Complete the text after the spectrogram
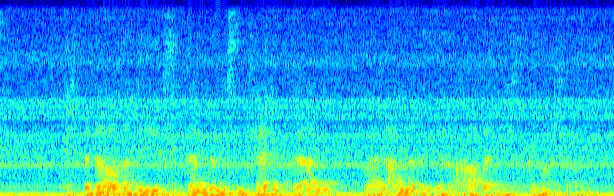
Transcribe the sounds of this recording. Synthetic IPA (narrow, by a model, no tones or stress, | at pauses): ʔɪçb̥ədaʊʁədiːsd̥ɛnviːɐmʏsn̩tʰɛːtɪçv̥eːɐdn̩ | vaɪlʔa̰ndəʁəʔiːʁ̞ə̰ʔa̰ɐbaɪtnɪçtsɡ̥əmaχtha̰ːbm̩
